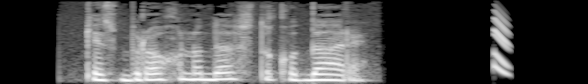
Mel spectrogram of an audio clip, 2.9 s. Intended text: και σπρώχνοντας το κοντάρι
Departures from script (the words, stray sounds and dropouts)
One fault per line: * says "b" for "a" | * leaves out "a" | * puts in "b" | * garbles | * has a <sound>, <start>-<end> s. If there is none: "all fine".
* has a chirp, 2.5-2.6 s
